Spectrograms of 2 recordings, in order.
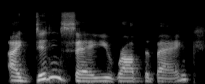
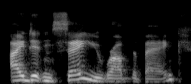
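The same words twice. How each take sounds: First: The stress is on the word didn't. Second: The stress is on the word say.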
